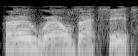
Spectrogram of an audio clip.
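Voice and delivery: high, loud, eye-rolling complaint; exasperated. A narrator's reading. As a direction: give up with loud disdain. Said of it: "rolling her eyes".

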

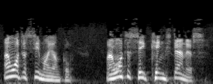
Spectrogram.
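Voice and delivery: put-on high-pitched, determined child; stubborn boy. A narrator's reading. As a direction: state the demand like a stubborn boy. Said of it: "He got that stubborn look again".

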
